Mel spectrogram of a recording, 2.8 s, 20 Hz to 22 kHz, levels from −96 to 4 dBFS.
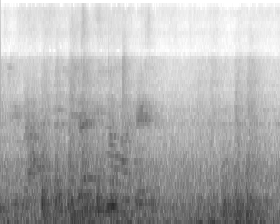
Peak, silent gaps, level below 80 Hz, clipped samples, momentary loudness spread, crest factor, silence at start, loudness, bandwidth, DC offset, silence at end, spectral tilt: -8 dBFS; none; -32 dBFS; under 0.1%; 10 LU; 16 dB; 0 s; -26 LUFS; 17.5 kHz; under 0.1%; 0 s; -8.5 dB/octave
